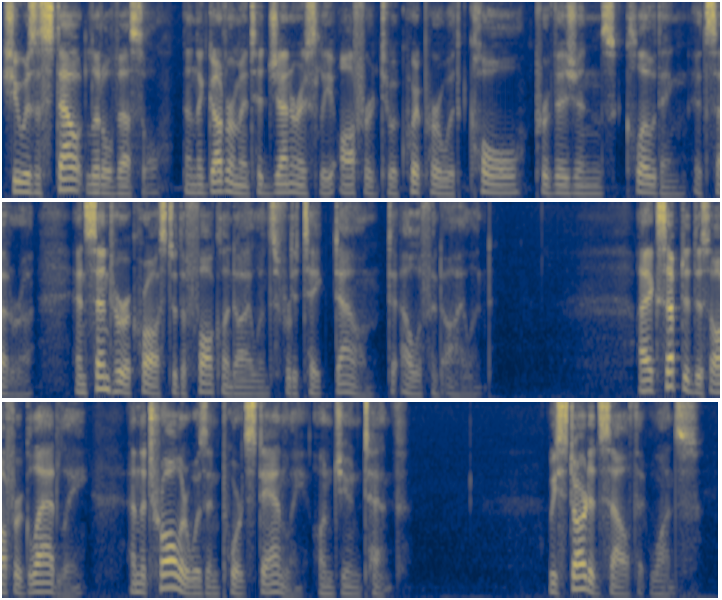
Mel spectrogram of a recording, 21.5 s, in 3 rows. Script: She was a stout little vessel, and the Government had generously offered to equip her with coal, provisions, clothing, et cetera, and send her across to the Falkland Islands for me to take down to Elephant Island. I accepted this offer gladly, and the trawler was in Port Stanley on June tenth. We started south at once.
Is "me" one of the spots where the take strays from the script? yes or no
yes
